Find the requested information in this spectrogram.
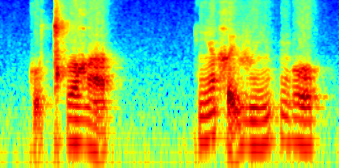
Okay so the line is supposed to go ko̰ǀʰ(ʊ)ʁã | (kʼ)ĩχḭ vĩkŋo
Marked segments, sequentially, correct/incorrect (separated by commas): correct, incorrect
